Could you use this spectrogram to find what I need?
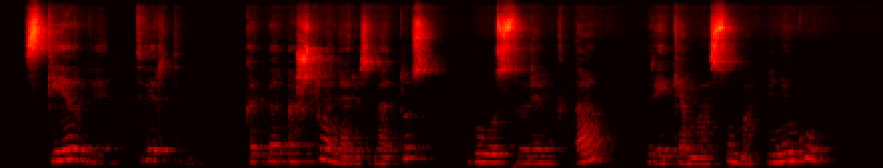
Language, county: Lithuanian, Marijampolė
